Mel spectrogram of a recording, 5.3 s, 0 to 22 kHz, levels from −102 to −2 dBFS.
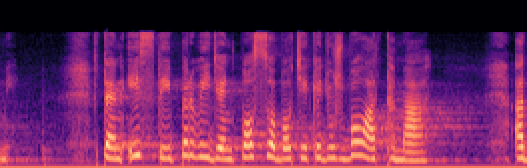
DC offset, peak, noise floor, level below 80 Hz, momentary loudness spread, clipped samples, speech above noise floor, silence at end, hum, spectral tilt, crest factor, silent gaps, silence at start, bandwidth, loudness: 3%; 0 dBFS; -48 dBFS; -56 dBFS; 17 LU; under 0.1%; 28 dB; 0 s; none; -4.5 dB/octave; 20 dB; none; 0 s; 10 kHz; -20 LUFS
